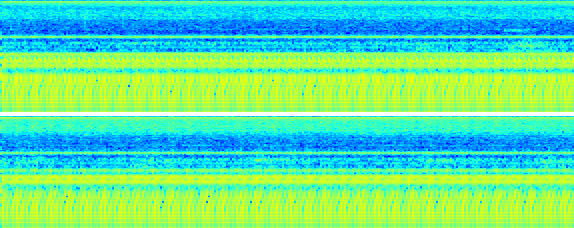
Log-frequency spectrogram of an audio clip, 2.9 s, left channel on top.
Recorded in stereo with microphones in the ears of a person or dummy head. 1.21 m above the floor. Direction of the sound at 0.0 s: 70° right (ahead or behind).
